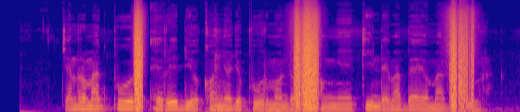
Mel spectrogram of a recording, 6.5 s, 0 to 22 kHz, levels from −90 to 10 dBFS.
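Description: Speech with three wireless microphone noise hits at 1.62–1.86 s (before "e redio konyo jopur"), 3.53–4.10 s (before "kinde mabeyo") and 5.47–6.04 s: static swishes as the FM radio signal fades, unlike a digital dropout's abrupt silence.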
